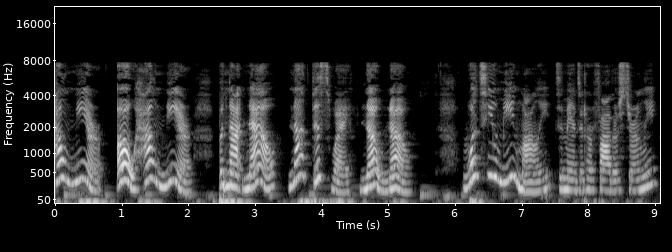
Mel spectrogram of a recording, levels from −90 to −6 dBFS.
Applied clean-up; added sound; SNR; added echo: classical method WPE with log-MMSE.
